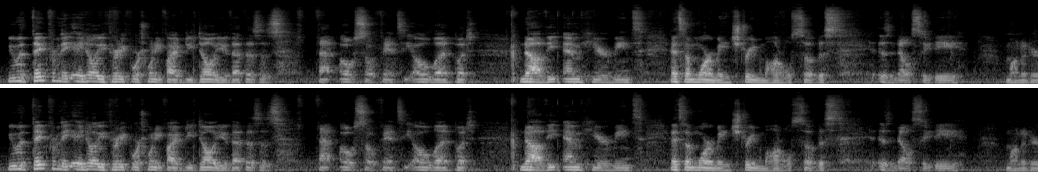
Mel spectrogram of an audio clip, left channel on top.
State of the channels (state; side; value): normal; both; correlation 0.66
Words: You would think from the AW3425DW that this is that oh so fancy OLED, but no, the M here means it's a more mainstream model, so this is an LCD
